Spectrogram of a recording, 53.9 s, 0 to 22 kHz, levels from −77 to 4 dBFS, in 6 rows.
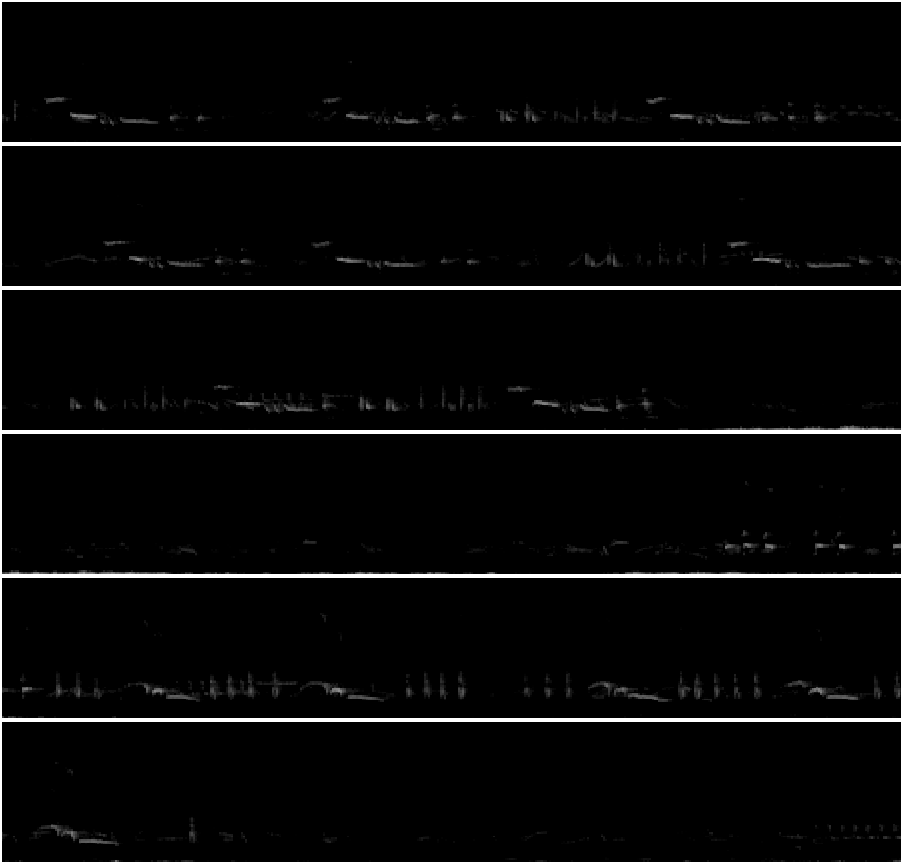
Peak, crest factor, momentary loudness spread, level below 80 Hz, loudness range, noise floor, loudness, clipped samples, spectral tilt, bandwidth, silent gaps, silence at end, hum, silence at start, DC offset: -16 dBFS; 32 dB; 23 LU; -56 dBFS; 16 LU; -77 dBFS; -45 LUFS; under 0.1%; -5 dB/octave; 16.5 kHz; none; 0 s; none; 0.1 s; under 0.1%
